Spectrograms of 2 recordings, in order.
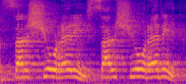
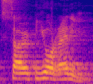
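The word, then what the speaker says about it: certiorari: तो प्रोनाउंसिएशन आपको जैसा समझ आएगा आप कर सकते हैं। Habeas corpus, that is 1। Mandamus, prohibition, सर्शियोरेरी, या फिर आप प्रोहिबिट इसको प्रोनाउंशिएट कर सकते हैं सर्टियोरेरी।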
